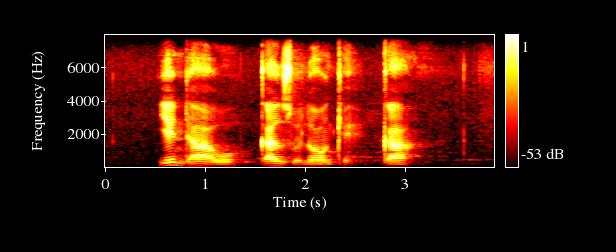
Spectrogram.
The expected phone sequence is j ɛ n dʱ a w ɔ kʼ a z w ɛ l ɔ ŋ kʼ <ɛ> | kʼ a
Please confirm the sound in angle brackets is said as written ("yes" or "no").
yes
